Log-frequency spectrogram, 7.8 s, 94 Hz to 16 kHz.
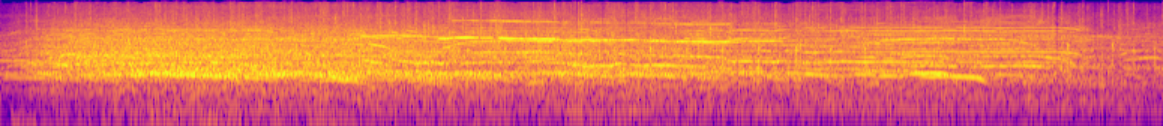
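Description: An audience at the 1972 Cantagiro music event applauds and cheers a band, a dense, loud wash of clapping with shrill whistles threading through it, sustained throughout.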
